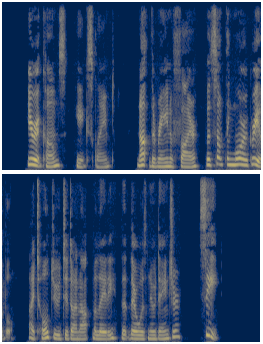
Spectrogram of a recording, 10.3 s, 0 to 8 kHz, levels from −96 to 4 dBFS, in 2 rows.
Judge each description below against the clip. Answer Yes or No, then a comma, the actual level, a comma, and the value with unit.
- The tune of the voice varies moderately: No, wide, 6.4 semitones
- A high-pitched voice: Yes, high, 195 Hz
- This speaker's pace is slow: No, average, 155 wpm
